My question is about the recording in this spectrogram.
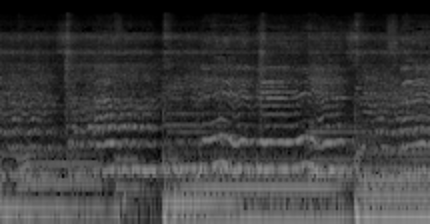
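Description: Gospel music: singing over sustained bass and keyboard chords, the chord changing about one and a half seconds in and again near the end, with a light steady beat.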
